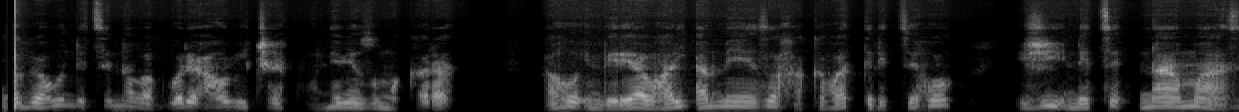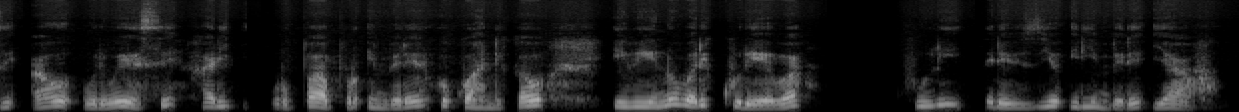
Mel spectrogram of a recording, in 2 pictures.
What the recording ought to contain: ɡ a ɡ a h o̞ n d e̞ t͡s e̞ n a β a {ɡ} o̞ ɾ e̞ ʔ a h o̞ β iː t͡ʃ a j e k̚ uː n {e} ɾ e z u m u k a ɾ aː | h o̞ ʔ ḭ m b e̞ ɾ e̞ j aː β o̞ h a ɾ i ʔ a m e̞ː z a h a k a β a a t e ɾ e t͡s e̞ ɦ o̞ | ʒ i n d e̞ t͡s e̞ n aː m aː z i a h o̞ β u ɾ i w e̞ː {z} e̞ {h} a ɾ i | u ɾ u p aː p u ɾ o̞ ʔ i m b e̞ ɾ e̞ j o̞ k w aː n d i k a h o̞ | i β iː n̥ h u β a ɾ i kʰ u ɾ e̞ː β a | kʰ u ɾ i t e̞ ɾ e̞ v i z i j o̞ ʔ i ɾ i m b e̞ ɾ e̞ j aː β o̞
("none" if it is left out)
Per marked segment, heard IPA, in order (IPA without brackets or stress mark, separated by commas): ɡ, e, s, h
